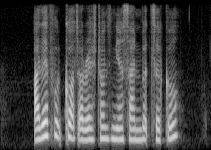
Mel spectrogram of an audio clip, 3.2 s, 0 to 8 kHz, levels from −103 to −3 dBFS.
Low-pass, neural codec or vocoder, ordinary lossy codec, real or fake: 7.2 kHz; none; none; real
